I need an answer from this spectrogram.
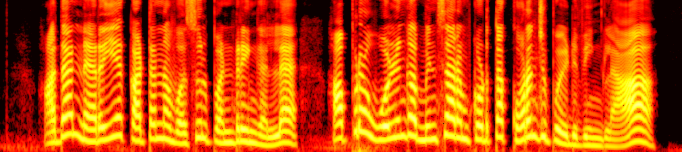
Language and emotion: Tamil, angry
